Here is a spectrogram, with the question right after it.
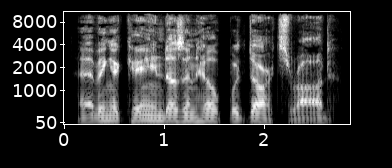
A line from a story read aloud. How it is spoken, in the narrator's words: Lem said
